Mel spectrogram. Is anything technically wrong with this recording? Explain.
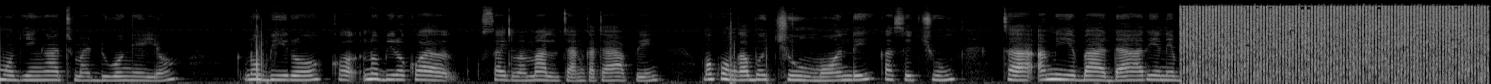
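Yes. From 11.8 s to the end at 14.91 s, just after "ta amiye bada ariene", the speech is replaced by a compressed stream played as audio. A Dolby Digital (AC-3) bitstream has been treated as ordinary samples instead of being decoded, so each coded frame comes out as a 13.3 ms burst of noise followed by silence, repeating 31 times a second. The result is very loud, chattering static, and the speech is lost under it.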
